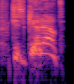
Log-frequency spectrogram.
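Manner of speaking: high-pitched, frantic order; enraged scream. A narrator's reading. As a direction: scream them out the door. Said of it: "Maglev screamed".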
